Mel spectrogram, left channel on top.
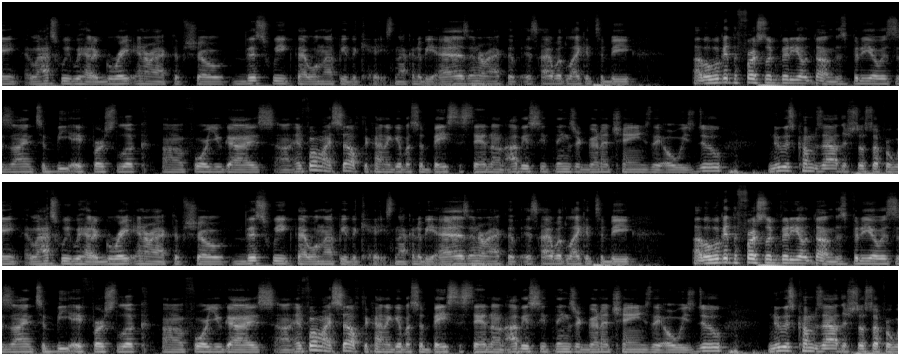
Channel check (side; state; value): left; quieter; 4.6 dB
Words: last week we had a great interactive show. This week that will not be the case. Not going to be as interactive as I would like it to be. But we'll get the first look video done. This video is designed to be a first look for you guys and for myself to kind of give us a base to stand on. Obviously things are going to change. They always do. News comes out. There's still stuff we're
